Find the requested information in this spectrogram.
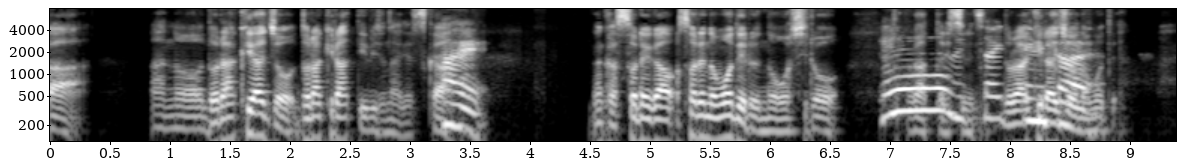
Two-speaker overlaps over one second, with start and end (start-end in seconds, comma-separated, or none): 7.0-8.8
